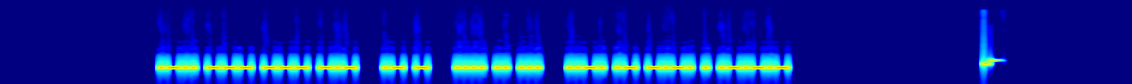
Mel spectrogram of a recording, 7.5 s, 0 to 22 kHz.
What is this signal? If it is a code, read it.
Morse code, heard as a keyed tone, about 44 wpm, 700 Hz. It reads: LOOK AT HIS FACE.
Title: Sentences from Top 300 Words 45wpm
